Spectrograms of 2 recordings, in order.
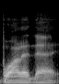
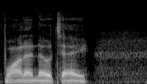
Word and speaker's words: Buonanotte: meanwhile, though, I'm never gonna say it right, and I remember literally yesterday hearing the Leicester City commentary, but I call him Buonanet, and it's like Buonanotte.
